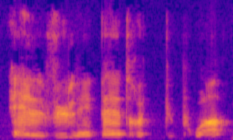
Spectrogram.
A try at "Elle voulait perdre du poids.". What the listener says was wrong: Good. Now, don't think holding back on them is going to make it easier. Give me more of everything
